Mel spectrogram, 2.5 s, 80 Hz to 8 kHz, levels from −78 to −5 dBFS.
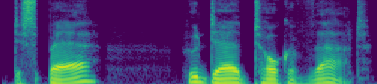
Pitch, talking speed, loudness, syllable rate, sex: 105 Hz, 145 wpm, -17 LUFS, 4.5 syllables/s, male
